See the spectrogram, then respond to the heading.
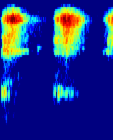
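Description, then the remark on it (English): Three quick, hissy sneezes from a cat in steady succession, each a short sharp burst of breathy noise, fairly soft, with no talking. “that's my cat sneezing you hear that”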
